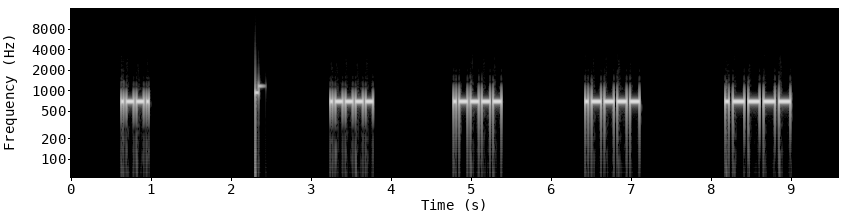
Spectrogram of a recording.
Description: Morse code, heard as a keyed tone, about 34 wpm, spaced as for 8 wpm, 700 Hz. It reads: P 1111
